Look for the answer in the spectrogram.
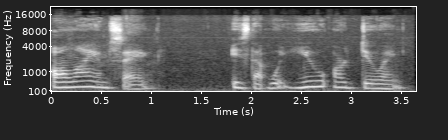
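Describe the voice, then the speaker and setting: A woman leaving an earnest recorded complaint message, speaking in halting, deliberate, formal phrases. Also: mid-range voice, a little mellow, slight background noise. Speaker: voicemail sender.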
